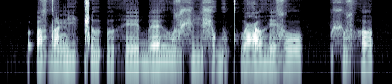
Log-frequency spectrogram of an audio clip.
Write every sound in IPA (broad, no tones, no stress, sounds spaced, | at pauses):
ʔ ʌ z dˤ i ŋ i ǁ ɯ ʔ ɯ h e b ɛ ɦ u z ʃ i ʃ ʌ ɡʷ ɛ kʷʰ ɯ ʕ ʌ ɦ e z o | ʃ u z h ʌ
